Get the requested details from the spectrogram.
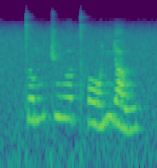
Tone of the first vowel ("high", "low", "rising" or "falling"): rising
